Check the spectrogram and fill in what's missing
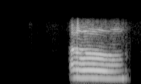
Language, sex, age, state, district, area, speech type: Bodo, female, 18-30, Assam, Kokrajhar, rural, conversation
